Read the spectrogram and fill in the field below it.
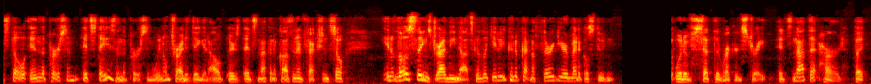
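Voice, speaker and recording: Husky-voiced man chatting in an interview. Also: medium pitch, big pitch swings, a little fast, fairly bright tone, low-quality recording. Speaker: guest, physician and novelist. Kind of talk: casual interview conversation.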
